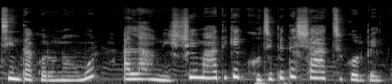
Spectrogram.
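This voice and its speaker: A woman's voice: fairly high pitch, expressive, fast talker, darkish tone, husky, faint music behind. A woman playing a devout, concerned mother with a reassuring manner in a cartoon. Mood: concerned, comforting. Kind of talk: Bengali Islamic cartoon dubbing.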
